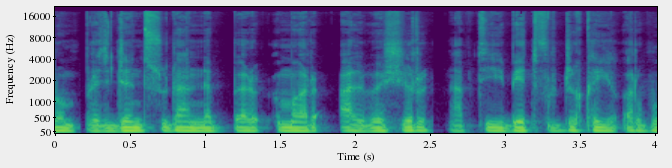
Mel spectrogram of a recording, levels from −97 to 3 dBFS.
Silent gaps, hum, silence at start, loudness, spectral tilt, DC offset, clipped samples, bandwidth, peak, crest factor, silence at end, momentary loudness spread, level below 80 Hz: none; none; 0 s; -22 LUFS; -6.5 dB/octave; under 0.1%; under 0.1%; 19.5 kHz; -6 dBFS; 16 dB; 0 s; 6 LU; -36 dBFS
